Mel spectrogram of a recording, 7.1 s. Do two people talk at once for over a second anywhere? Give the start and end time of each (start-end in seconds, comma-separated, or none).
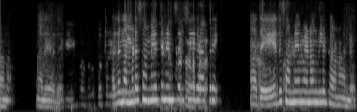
2.3-4.1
